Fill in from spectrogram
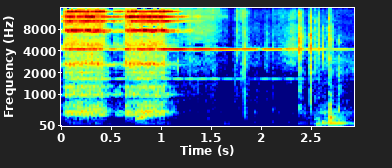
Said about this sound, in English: Oh, hang on. Sorry, phone's ringing. Let me just get this.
